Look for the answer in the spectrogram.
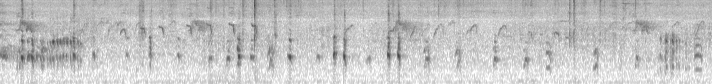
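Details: A male red-legged partridge calls his chicks with short, clucking chuk notes in uneven bursts, some in quick pairs, with a louder harsh run at the start and end.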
